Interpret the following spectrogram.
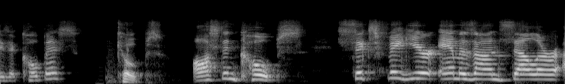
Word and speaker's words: Copes: Copes.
